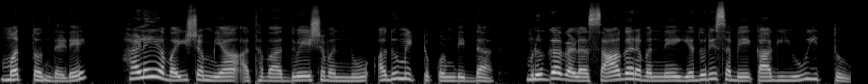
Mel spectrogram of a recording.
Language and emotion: Kannada, neutral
